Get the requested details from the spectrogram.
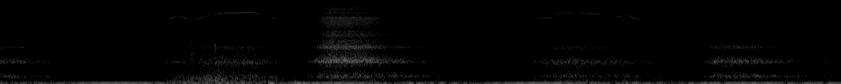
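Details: Snoring in a sleeping person: noisy breathing with a whistling nasal sound on each breath, about two breaths in eight seconds, over a low steady room hum.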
